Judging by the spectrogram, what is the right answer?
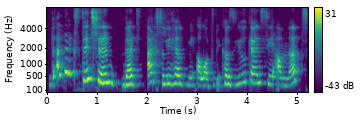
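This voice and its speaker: Speaking slowly and with hesitation, a teacher whose first language is Arabic guides other teachers through a screen-share tutorial, full of fillers and restarts yet clearly enthusiastic. Her voice sits fairly high, and the recording quality is poor.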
